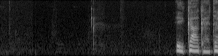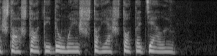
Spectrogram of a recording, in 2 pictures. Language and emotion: Russian, angry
